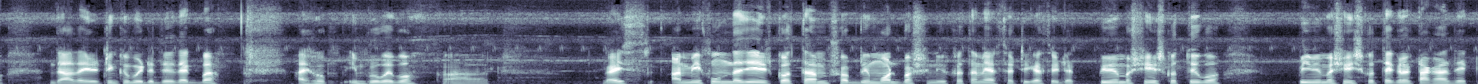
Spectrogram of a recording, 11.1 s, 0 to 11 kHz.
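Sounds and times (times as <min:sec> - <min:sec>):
man speaking: 0:00.0 - 0:03.8, 0:04.5 - 0:11.0
high-pitched insect drone: 0:00.0 - 0:11.0.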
